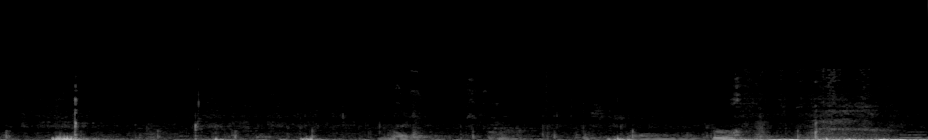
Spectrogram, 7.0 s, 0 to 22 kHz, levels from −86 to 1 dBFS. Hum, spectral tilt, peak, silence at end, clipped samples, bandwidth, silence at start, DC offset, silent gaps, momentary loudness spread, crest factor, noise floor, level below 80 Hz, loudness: none; -8.5 dB/octave; -8 dBFS; 0 s; under 0.1%; 3 kHz; 0 s; under 0.1%; none; 24 LU; 22 dB; -56 dBFS; -32 dBFS; -38 LUFS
